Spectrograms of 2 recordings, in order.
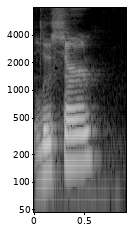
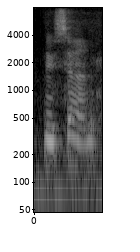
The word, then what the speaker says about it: Lucerne: Luzerne? – Lucerne.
